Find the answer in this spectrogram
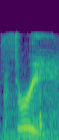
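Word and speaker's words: three: The 3 has that TH sound in it, so let's practice that. 3.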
